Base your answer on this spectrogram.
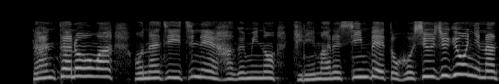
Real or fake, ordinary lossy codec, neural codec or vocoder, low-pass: real; none; none; none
